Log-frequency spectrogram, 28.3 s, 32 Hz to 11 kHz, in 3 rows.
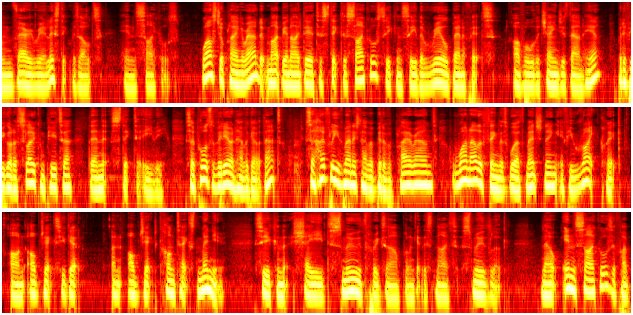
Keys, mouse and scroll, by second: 0.5-1.3 drag, 1.3-23.7 middle drag, 18.3 click, 23.7-28.3 right drag.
